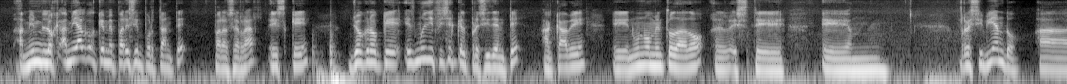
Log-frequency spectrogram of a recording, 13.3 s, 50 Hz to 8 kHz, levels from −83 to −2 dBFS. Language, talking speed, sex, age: Spanish, 135 wpm, male, 50-69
